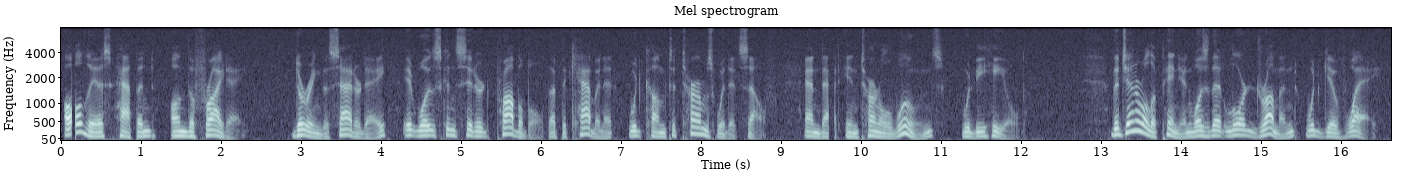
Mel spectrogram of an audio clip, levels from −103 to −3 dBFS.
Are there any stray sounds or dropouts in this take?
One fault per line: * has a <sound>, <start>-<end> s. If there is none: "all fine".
* has a dropout, 0.1-0.2 s
* has a dropout, 9.6-9.7 s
